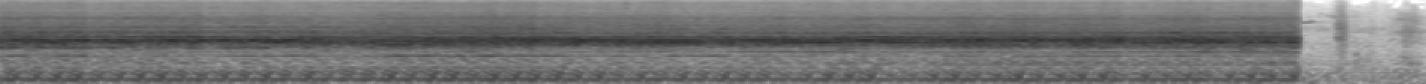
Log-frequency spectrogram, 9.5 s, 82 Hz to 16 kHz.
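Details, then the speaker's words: 1999–2004 Mustang GT V8 running after the belt was refitted: a steady high squeal with a faint grind underneath. The owner suspects the worn idler pulley, which grinds and shows burn marks; the accessory belt still squeaks. "But the issue is this idler pulley right here. If you listen closely, it grinds."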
